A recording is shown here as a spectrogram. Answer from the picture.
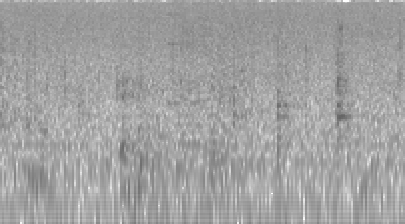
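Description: A few soft clicks of typing on a computer keyboard, spaced irregularly, over faint room murmur.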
